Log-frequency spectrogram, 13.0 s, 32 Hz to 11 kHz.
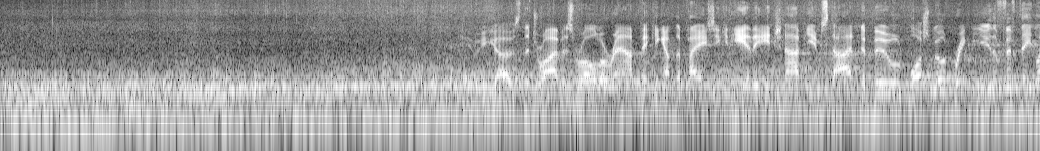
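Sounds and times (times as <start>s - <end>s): race car engines droning: 0.0s - 13.0s.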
